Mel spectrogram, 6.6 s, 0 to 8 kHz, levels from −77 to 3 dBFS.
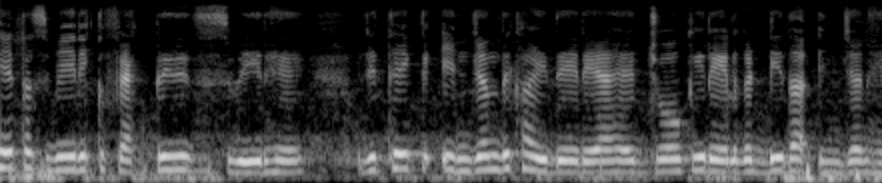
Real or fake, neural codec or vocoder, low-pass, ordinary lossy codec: real; none; 7.2 kHz; none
